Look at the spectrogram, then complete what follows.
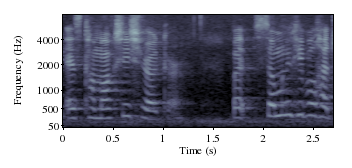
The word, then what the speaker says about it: Kamakshi Shirodkar: My full name is Kamakshi Shirodkar, but so many people had trouble pronouncing it, I had to shorten it to Kamu.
